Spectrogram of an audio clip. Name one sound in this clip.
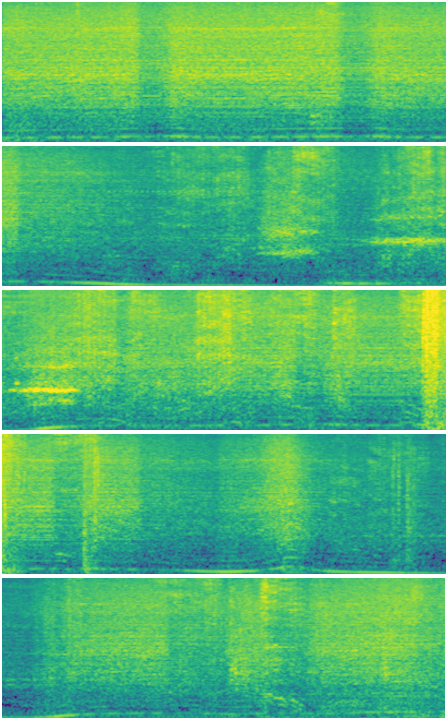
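An engine hums steadily and its pitch rises and falls as the vehicle speeds up and slows down.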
